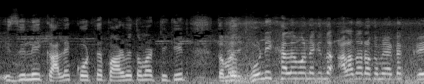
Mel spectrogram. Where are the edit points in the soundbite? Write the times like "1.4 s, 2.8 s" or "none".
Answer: 2.1 s

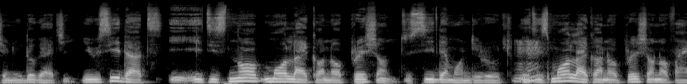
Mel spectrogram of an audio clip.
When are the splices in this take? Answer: none

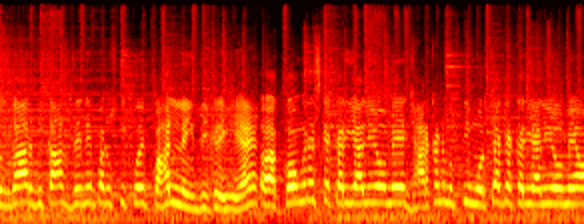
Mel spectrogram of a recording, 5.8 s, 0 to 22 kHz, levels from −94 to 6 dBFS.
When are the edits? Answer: 2.6 s

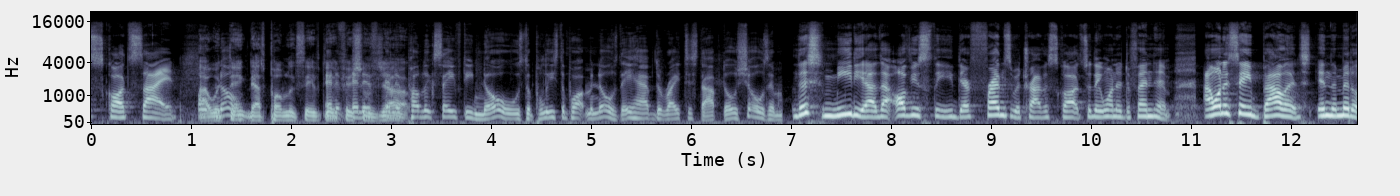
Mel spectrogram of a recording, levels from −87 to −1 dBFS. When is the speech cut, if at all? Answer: 0.9 s, 6.9 s, 11.0 s

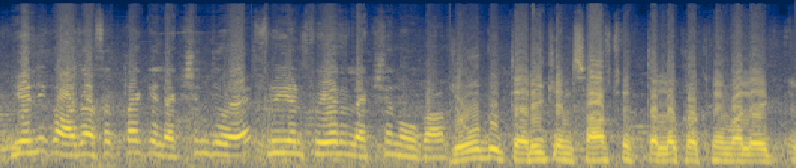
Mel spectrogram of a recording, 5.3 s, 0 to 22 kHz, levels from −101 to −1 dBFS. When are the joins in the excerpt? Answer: 1.7 s, 3.0 s

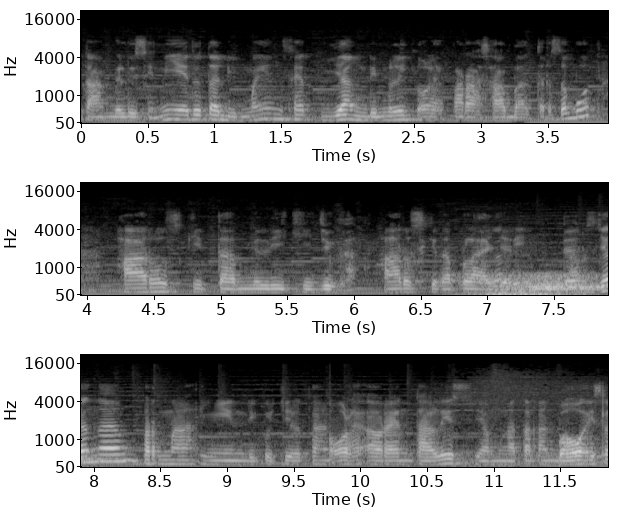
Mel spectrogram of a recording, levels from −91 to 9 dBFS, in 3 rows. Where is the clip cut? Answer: 7.4 s

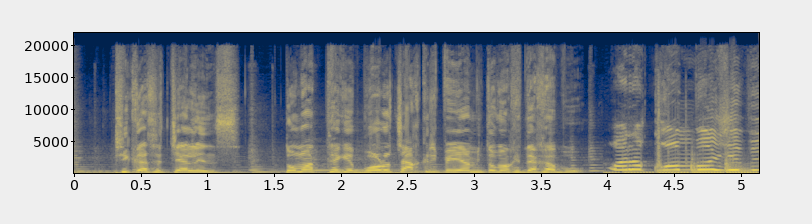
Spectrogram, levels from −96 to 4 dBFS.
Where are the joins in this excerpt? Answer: 3.9 s

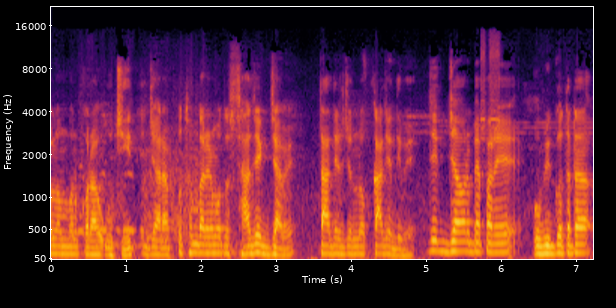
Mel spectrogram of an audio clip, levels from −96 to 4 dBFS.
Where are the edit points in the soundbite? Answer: 1.3 s, 5.0 s

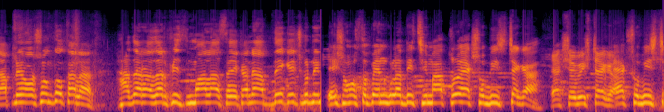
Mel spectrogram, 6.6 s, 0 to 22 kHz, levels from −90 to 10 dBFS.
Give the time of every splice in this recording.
3.2 s

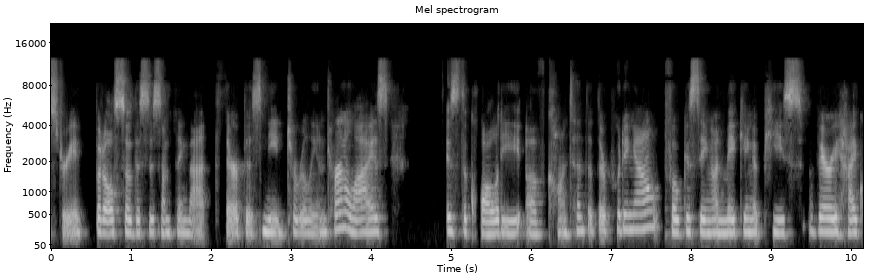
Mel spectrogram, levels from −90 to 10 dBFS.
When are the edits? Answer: 7.7 s

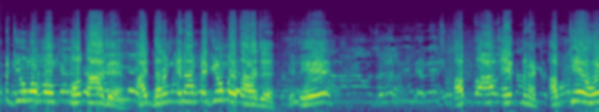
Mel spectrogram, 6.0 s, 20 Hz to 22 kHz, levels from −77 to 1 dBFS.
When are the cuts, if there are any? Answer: 3.0 s

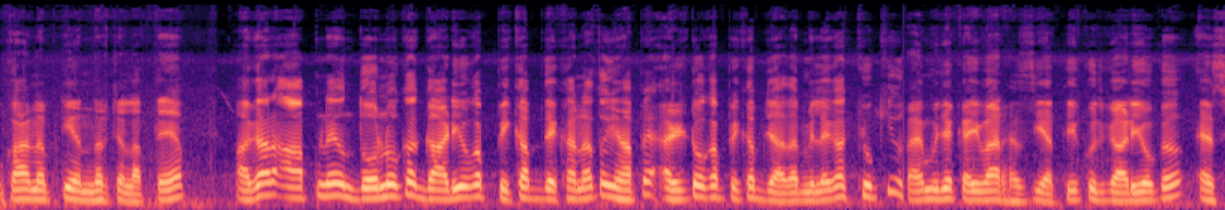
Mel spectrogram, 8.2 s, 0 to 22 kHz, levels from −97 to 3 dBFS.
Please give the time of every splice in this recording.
1.4 s, 6.0 s

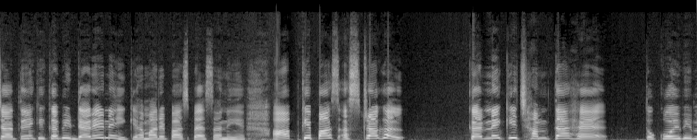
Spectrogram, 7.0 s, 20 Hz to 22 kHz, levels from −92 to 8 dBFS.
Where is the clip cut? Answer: none

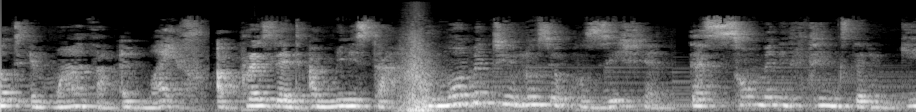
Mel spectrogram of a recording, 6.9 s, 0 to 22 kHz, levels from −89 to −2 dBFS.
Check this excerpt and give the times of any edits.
1.4 s, 3.1 s, 5.0 s

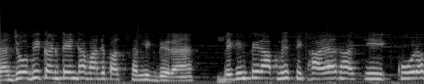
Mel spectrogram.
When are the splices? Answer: none

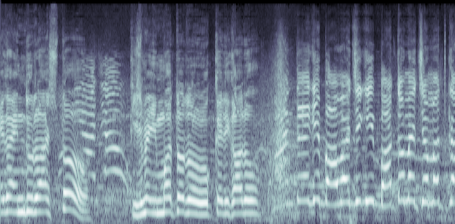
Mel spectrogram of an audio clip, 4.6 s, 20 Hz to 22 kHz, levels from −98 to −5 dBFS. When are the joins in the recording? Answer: 2.7 s

